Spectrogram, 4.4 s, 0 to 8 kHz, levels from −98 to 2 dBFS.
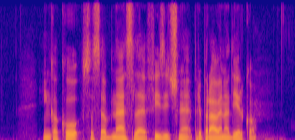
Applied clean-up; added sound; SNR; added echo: none; none; none; none.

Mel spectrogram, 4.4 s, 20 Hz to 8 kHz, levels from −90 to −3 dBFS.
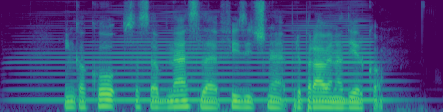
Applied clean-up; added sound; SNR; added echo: none; Bowed string instrument; 9 dB; none.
